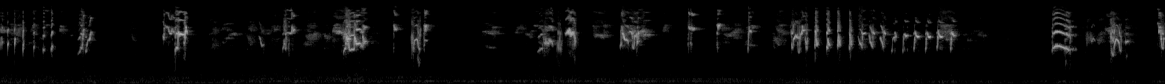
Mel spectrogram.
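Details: Pet lovebirds giving continuous high, scratchy chatter with rapid clicking trills and sharp squeaks, the notes run together in a busy stream.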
